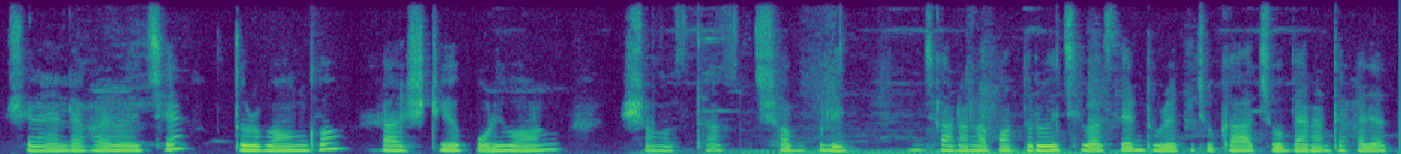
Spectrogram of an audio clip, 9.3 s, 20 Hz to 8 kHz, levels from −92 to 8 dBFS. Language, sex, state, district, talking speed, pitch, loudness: Bengali, female, West Bengal, Dakshin Dinajpur, 130 wpm, 160 Hz, -16 LUFS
